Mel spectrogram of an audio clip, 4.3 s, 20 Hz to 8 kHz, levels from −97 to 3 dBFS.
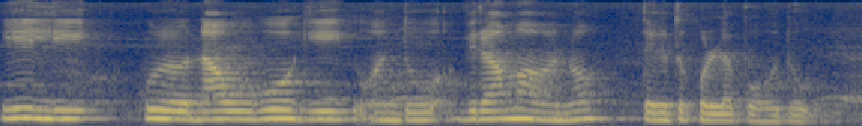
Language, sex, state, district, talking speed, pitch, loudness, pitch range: Kannada, female, Karnataka, Mysore, 95 wpm, 195 Hz, -25 LUFS, 180-205 Hz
